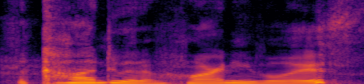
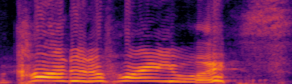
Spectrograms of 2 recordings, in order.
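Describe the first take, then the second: First: It is said in a put-on sultry voice. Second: It is said in a normal voice.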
